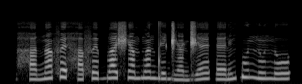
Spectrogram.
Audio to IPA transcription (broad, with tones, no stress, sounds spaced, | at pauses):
h a˨ n ã˨˦ f ɛ˦˨ h a˨ f ɛ˧ b a˦ ʃ ã˦ b ã˦ d e˧ d͡ʒ ã˨ d͡ʒ ɛ˨˦ | ɛ˨ ɾ ĩ˨˦ k͡p u˦ n ũ˧ n o˧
